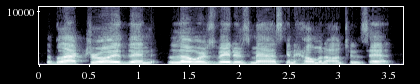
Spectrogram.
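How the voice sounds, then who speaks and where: Male narrator for a script read-through, slightly high voice, reading scene directions. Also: fairly even intonation, moderate pace.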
